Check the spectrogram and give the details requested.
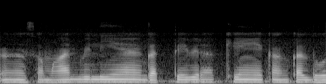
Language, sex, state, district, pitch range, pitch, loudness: Hindi, male, Bihar, Vaishali, 105-115 Hz, 110 Hz, -20 LUFS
